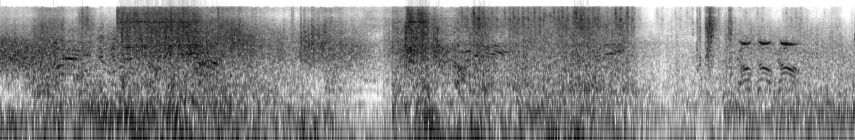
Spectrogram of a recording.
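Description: Grenades and gunfire in a fast-paced online shooter game produce a continuous loud, dense barrage of booming blasts and rumbling explosions throughout, with shouted voices mixed in.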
